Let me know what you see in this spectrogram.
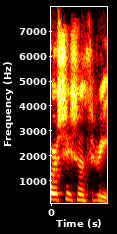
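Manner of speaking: plain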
